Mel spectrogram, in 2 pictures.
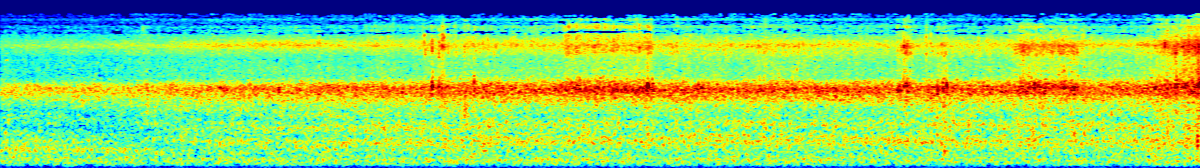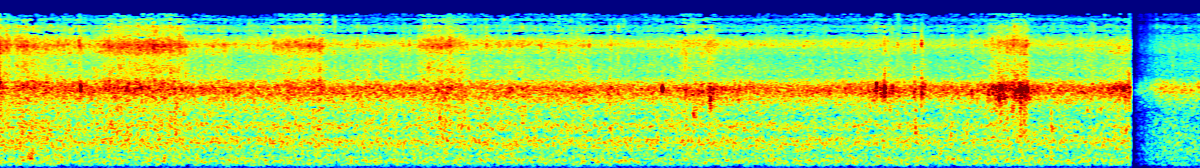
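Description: River water rushing steadily over rock rapids, with a brief break near the end.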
